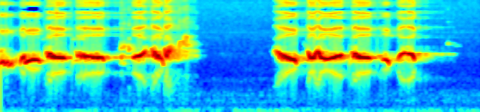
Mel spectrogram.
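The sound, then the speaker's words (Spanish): A mistle thrush sings two short, fluting phrases separated by a brief pause, clear and fairly loud, with no other sounds around it. “Este es el zorzal charlo.”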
